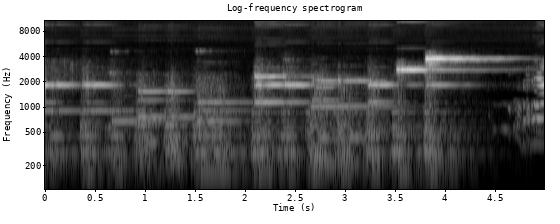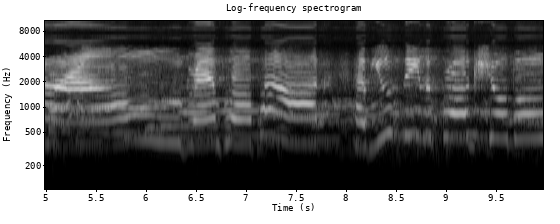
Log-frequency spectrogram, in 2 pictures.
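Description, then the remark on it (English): After a few seconds of voiced, tonal sound, a female cat meows repeatedly, loud drawn-out wavering cries that rise and fall and continue to the end. “Land sakes, no, kitty girl.”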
